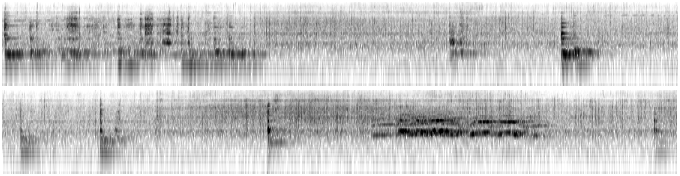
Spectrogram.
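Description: Sausage patties sizzling gently in a frying pan over low-to-medium heat, between simmer and medium. A metal spatula scrapes the pan and turns the patties, with a scattering of sharp clinks against the pan and a louder stretch of scraping near the end.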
